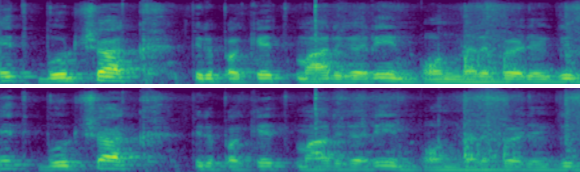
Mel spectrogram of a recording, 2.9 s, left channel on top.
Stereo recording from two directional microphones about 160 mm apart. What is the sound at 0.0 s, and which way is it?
Speech, 50° left (ahead or behind).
